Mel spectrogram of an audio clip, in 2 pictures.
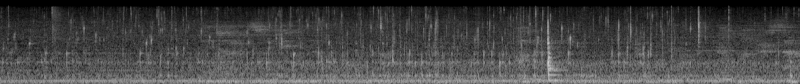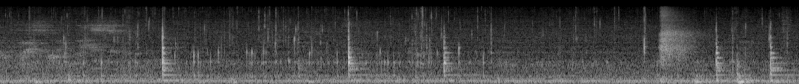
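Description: Sliced onions and minced garlic sizzling in melted butter in an enamel pot, stirred with a wooden spoon that knocks against the pot now and then, with a cluster of knocks near the end.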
